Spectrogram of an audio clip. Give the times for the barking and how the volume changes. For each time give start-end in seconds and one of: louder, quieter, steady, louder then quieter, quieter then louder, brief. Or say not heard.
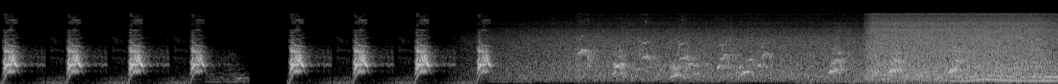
0.0-10.5 quieter.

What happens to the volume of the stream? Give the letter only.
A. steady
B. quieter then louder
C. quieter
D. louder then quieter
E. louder
E.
